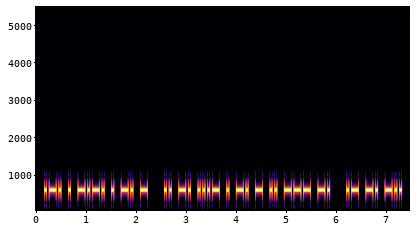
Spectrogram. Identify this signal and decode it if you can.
Morse code, heard as a keyed tone, about 25 wpm, 600 Hz. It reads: RECENT INVENTION AND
